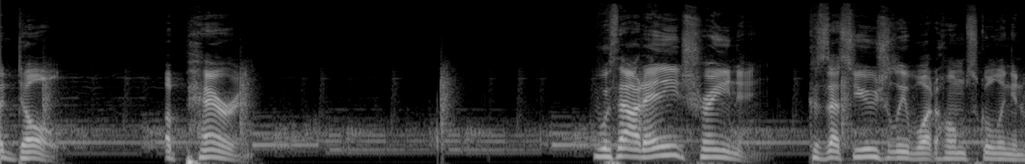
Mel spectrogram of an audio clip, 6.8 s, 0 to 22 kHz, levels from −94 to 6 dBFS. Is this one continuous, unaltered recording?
yes; 0 cuts

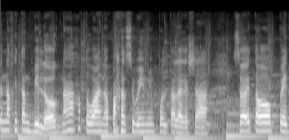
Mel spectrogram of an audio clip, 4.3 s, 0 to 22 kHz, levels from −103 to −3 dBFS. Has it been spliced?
no; 0 cuts

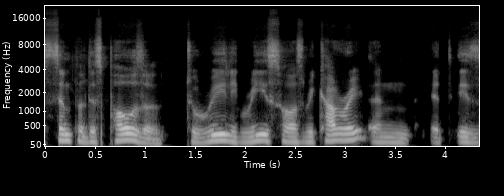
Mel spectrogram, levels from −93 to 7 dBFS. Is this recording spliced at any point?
yes; 2 cuts; at 2.0 s, 3.3 s

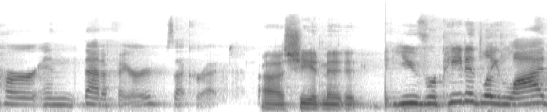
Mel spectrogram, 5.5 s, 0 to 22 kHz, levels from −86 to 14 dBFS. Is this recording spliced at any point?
yes; 1 cut; at 3.9 s

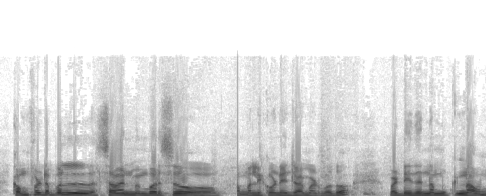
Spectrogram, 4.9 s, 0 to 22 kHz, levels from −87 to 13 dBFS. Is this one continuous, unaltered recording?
no; 1 cut; at 2.4 s

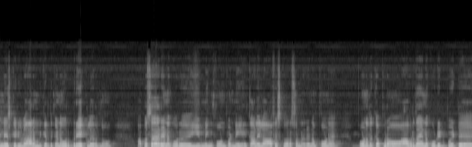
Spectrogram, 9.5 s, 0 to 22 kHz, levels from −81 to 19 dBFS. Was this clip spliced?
no; 0 cuts

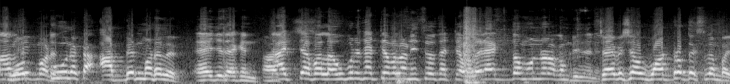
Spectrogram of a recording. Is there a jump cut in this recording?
yes; 1 cut; at 6.0 s

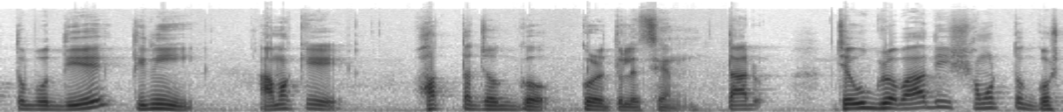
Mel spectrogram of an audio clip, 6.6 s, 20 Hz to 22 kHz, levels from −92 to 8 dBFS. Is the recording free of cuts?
yes; 0 cuts

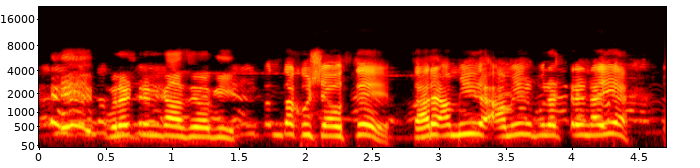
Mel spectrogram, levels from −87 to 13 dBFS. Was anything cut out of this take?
no; 0 cuts

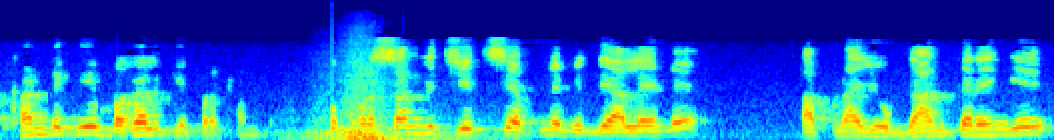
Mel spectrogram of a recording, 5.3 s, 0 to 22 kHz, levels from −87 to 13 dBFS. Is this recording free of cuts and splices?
no; 1 cut; at 1.7 s

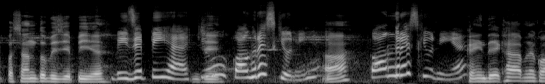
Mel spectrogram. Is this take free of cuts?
yes; 0 cuts

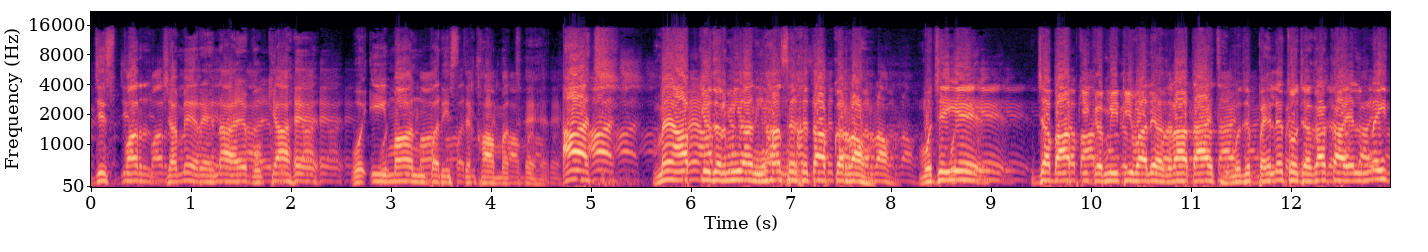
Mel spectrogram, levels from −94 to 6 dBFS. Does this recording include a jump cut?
yes; 1 cut; at 4.5 s

